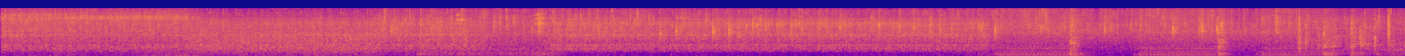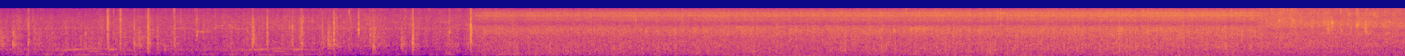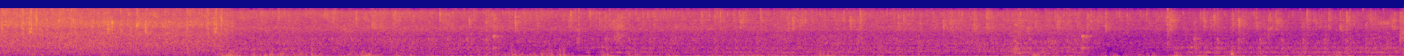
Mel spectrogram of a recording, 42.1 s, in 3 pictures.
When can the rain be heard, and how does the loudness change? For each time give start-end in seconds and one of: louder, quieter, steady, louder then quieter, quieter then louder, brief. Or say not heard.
0.0-42.1 louder then quieter.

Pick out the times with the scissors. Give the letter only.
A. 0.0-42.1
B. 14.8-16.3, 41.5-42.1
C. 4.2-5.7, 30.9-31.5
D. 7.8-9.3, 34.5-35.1
C.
